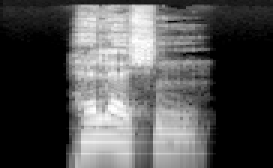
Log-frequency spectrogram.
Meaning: inflection of höllisch: 1. strong genitive masculine/neuter singular 2. weak/mixed genitive/dative all-gender singular 3. strong/weak/mixed accusative masculine singular 4. strong dative plural
- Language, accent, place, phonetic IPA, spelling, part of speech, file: German, Germany, Berlin, [ˈhœlɪʃn̩], höllischen, adjective, De-höllischen.ogg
